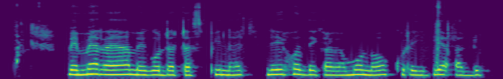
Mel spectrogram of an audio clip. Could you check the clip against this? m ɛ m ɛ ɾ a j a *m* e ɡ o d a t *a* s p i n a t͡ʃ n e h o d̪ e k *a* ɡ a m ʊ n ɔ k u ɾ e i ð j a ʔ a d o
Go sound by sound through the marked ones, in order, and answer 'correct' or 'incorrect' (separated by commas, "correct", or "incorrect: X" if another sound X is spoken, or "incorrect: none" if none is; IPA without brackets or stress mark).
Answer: correct, correct, correct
